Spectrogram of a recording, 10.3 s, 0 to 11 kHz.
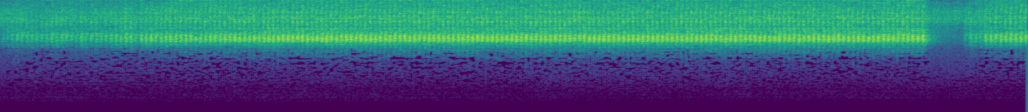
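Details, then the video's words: Continuous thin, high buzzing of grasshoppers with no music, made for sleep and focus. The sound is a dense run of rapid pulses, swelling slightly at the start and briefly cutting out near the end. "3 Hours of Grass Hopper Sounds"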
